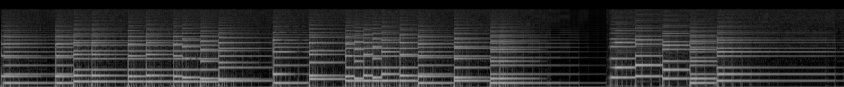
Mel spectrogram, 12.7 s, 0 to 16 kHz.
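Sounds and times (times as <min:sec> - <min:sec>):
tune: 0:00.0 - 0:12.6.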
